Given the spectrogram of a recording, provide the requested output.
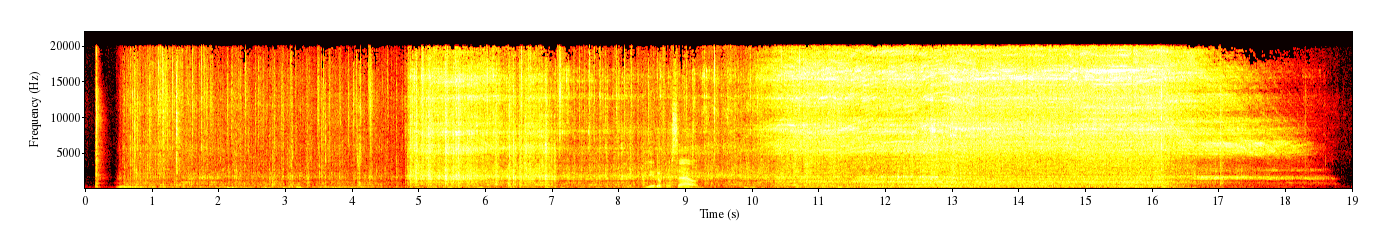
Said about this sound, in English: So everything's in there. Okay, so just a few splashes of coconut milk into the blender to help it move along when you blend it.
